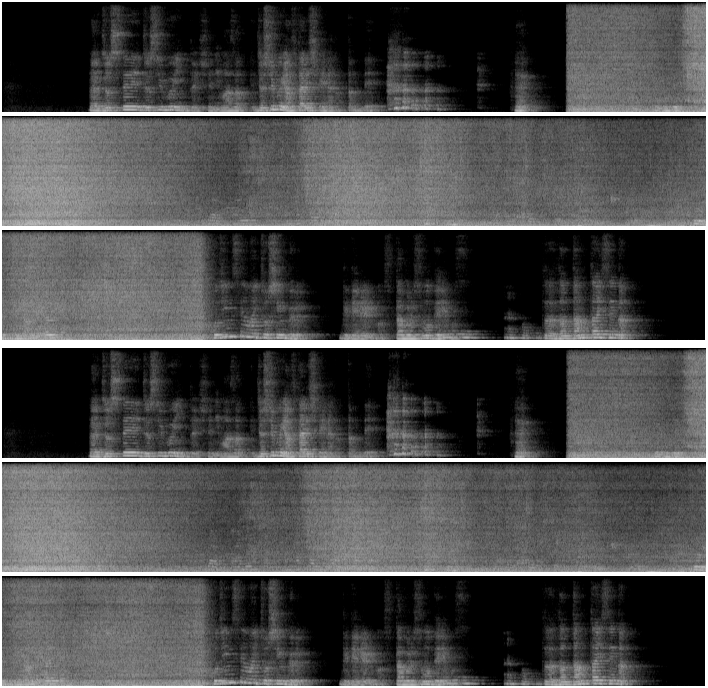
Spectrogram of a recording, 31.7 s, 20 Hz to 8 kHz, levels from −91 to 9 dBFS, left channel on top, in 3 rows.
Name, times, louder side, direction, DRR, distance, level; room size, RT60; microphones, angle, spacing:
voice 1, 1.3-5.6 7.7-7.9 9.8-10.2 10.7-11.2 17.2-17.5 20.9-22.0 24.0-25.7 26.2-27.9 29.2-30.4, left 1 dB, ahead, -6 dB, 0.4 m, -27 dB
voice 2, 5.8-6.4 12.0-12.1 13.5-16.3 17.9-19.5 20.6-22.1 27.7-28.2 28.6-29.2, equal, 70° right, -1 dB, 0.6 m, -36 dB
sound 1, 8.5-24.1, left 1 dB, 60° left, 0.5 m, -23 dB
2.6 x 2.1 x 2.2 m, 0.73 s
head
